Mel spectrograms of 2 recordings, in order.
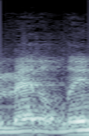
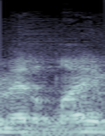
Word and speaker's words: Madeline: maddie for short um you could pronounce either madeleine or madeline we like madeleine we probably wouldn't have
